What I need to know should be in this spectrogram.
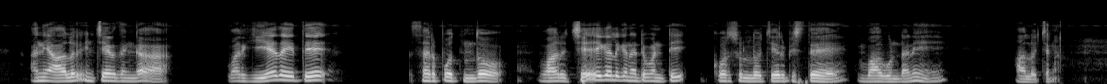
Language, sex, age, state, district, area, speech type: Telugu, male, 30-45, Andhra Pradesh, Kadapa, rural, spontaneous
